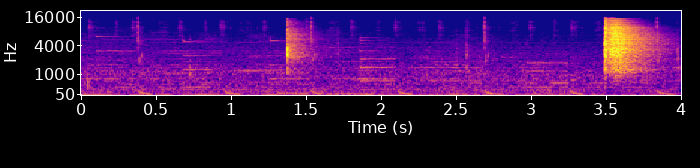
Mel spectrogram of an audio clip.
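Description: Background music with a steady beat. Over it comes a single sharp click about one and a half seconds in: the hammer of an HK P2000SK pistol falling as its LEM trigger is dry-fired. A brief rush of noise follows near the end.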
